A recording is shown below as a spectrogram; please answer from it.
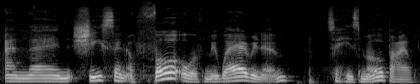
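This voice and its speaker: An actress playing a smug, scheming pantomime stepsister, gossiping confidingly in a comic monologue. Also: female voice, very deep voice, expressive, moderate pace, warm tone. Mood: gloating, sly.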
